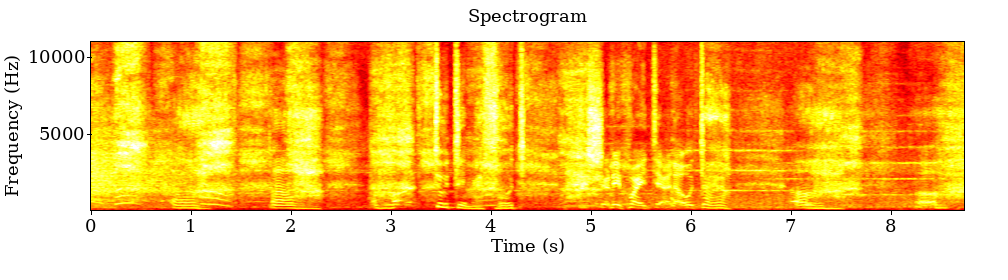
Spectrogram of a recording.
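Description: A man sobs and cries close by.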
